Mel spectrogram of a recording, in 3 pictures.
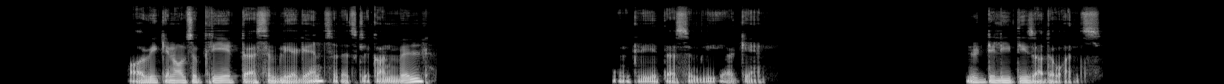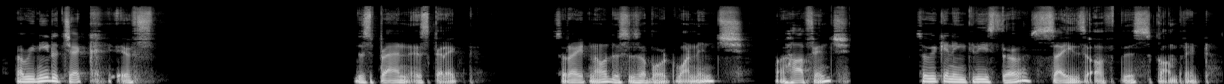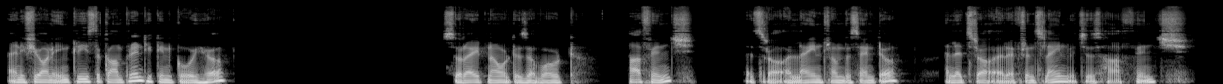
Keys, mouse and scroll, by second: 0.5-1.4 scroll down 19, 1.4 Escape, 8.4 space, 8.7 Escape, 9.3 middle click, 9.9 Delete, 10.3 Delete, 10.8 middle click, 11.8-12.4 scroll up 13, 12.4 middle click, 13.4 scroll down 4, 13.7-14.4 scroll up 11, 14.4 middle click, 16.5 middle click, 16.9 t, 17.1-18.3 scroll up 6, 19.6 Escape, 20.1 t, 20.7 space, 21.5-22.5 scroll down 13, 22.5 middle click, 24.5 scroll down 10, 24.7 scroll up 6, 24.9 scroll down 1, 25.1-26.1 scroll up 16, 26.1 double click, 26.3 double click, 26.7 double click, 27.8 scroll up 6, 28.1 middle click, 28.9-29.2 scroll up 2, 31.1 space, 31.9 l, 33.2 space, 33.3 t, 33.8 Escape, 35.3 1, 36.0 /, 36.5 2.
